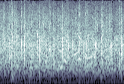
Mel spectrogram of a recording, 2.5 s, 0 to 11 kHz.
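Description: Crowd applause at a Bavarian musicians' parade in Moos in 1992, a loud, continuous patter of many hands for the district councillor, with some voices mixed in.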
